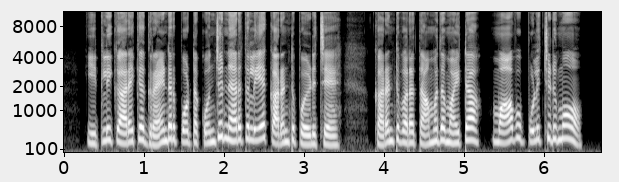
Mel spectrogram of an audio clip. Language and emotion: Tamil, fearful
